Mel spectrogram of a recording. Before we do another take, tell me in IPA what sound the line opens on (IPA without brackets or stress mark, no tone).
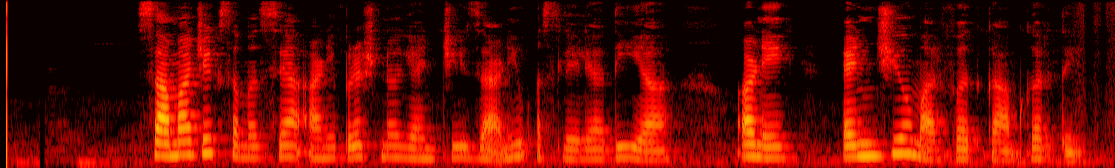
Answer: s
